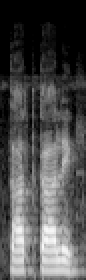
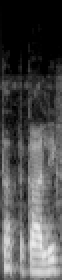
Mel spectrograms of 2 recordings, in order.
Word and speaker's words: तात्कालिक: होगा आगे है तात्कालिक तात्कालिक में दोस्तों ता पर बड़ा की मात्रा रहेगी वो वाला आपका सही होता है एक तत्कालिक पढ़ा जाता है एक तात्कालिक तो लोग तत्कालिक का उच्चारण ज्यादा करते हैं तात्कालिक का उच्चारण कम करते हैं तो याद रखना तात्कालिक होता है और इसको अपने उच्चारण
